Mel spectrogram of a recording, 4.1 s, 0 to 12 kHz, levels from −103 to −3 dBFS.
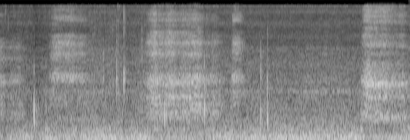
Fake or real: real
